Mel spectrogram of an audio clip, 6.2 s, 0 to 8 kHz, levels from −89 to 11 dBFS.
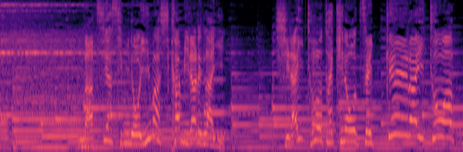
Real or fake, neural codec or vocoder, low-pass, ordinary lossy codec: real; none; none; none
